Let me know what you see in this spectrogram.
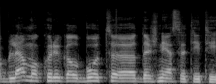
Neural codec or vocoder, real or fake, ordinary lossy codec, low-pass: none; real; AAC, 64 kbps; 14.4 kHz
